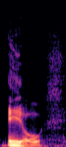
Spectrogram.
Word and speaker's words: El: The word is a one vowel and therefore a one syllable word. It's easy for you to pronounce it. The word is El, Mitsuyan, El.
